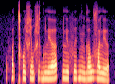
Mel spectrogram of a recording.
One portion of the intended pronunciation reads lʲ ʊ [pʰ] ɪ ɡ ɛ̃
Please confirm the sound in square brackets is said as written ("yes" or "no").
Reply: no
